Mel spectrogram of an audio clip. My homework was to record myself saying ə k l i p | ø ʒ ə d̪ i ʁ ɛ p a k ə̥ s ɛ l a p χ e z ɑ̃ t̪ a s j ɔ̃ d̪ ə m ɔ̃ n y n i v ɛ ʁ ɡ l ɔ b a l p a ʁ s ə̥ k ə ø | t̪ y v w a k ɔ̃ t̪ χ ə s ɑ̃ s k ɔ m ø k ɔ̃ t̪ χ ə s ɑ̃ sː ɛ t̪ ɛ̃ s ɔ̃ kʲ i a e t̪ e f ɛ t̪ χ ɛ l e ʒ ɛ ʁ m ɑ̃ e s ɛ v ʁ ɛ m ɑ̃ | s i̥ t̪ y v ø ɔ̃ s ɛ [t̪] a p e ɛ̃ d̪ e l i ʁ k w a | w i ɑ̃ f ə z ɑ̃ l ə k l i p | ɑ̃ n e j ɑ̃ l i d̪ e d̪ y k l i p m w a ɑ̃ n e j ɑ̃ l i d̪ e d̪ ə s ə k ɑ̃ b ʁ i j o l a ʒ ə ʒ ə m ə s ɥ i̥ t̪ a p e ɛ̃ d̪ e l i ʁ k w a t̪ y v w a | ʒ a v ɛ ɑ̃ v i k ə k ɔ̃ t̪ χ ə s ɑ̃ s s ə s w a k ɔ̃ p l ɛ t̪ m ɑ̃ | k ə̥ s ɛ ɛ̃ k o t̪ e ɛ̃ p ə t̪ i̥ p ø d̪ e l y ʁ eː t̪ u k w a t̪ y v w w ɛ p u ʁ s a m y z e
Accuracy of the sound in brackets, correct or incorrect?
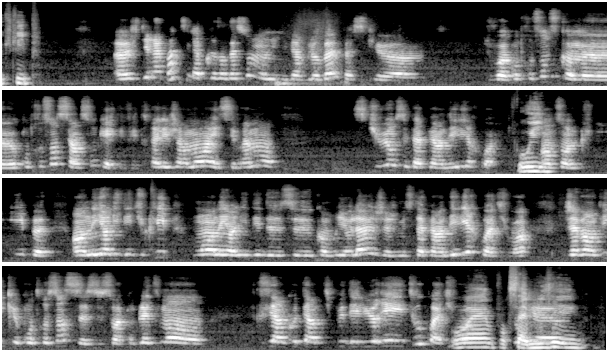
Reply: correct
